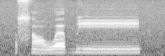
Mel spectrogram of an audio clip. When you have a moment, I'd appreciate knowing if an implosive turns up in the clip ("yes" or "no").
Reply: yes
